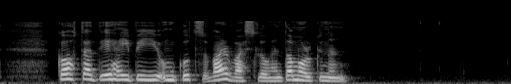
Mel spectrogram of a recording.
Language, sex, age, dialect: Faroese, female, 36-60, Suðurstreymoy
